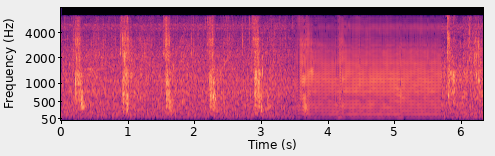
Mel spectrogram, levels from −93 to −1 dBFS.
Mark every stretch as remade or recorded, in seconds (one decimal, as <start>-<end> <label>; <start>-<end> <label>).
0.0-3.5 recorded; 3.5-5.7 remade; 5.7-6.3 recorded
